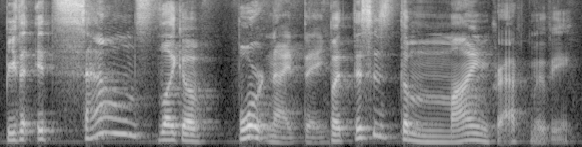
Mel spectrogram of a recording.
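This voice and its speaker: A man's voice: fairly high pitch, very animated, takes it slowly, darkish tone. A man delivering a scripted, comedic movie review with a sarcastic manner. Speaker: video essayist and film reviewer.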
